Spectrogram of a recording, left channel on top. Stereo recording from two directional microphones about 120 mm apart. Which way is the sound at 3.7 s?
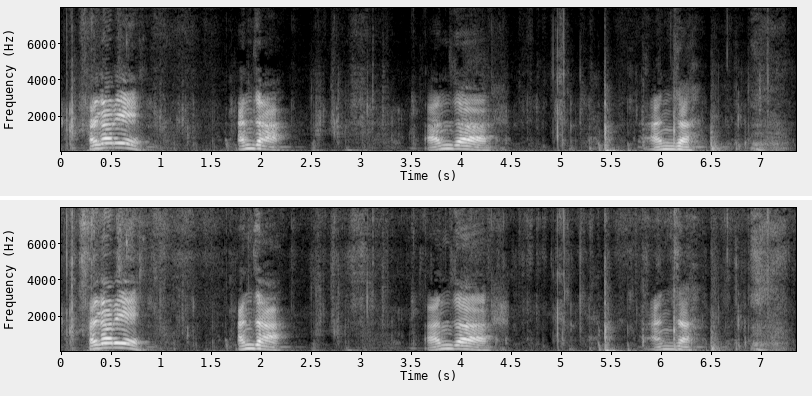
5° right (ahead or behind).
